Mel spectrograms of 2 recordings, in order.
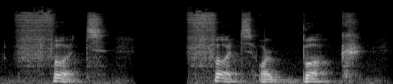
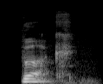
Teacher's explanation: Foot or book. So it's not oo, it's lower, and it's not rounded. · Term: the oo in foot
